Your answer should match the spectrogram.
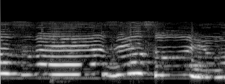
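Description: A woman singing solo: a long held note carries over from just before, then comes a series of shorter sung notes that slide between pitches.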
